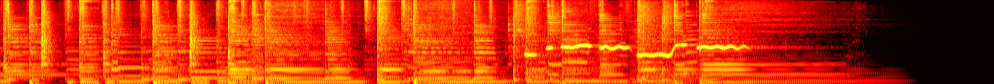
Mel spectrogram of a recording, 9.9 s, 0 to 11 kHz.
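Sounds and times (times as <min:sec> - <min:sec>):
upbeat jingle with plucked guitar: 0:00.0 - 0:08.4
whistled melody: 0:05.2 - 0:07.8.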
